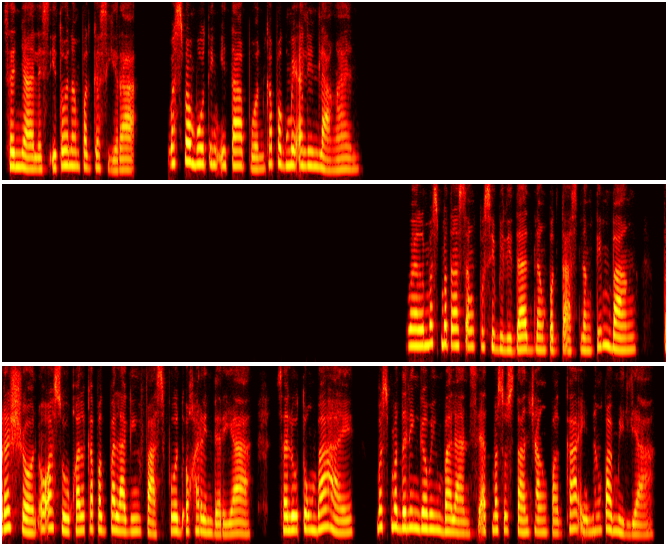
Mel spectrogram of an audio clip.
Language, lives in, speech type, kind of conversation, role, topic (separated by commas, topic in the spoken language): Filipino, Philippines, read, expert-assistant, expert, Alin ang mas mainam para sa kalusugan at budget ng pamilya: pagluluto sa bahay kumpara sa pagkain sa labas ng madalas?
